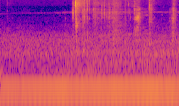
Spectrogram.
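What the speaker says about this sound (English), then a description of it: "And you'll hear the crunch." Biting into a firm Green Gage plum gives a few short crisp crunches over a low steady hum, close and fairly quiet, with no talk.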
